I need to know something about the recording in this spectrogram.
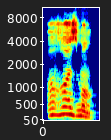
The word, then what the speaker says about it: heureusement: Cuando nuestra palabra no sea un verbo, no sea la conjugación en il u el, ahí sí se pronuncia ent y va a ser una nasal. Finalement, heureusement.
